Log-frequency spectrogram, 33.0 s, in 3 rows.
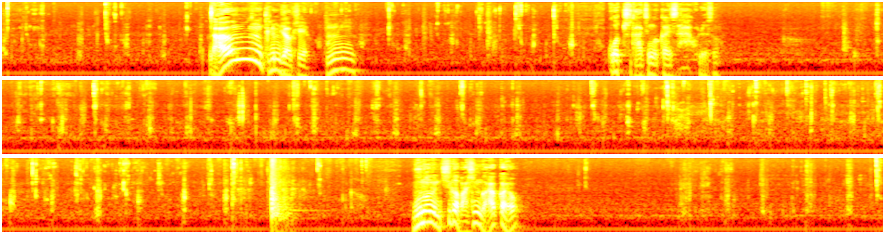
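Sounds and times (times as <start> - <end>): wet chewing: 0.0 - 7.6, 10.5 - 27.1, 30.4 - 33.0.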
